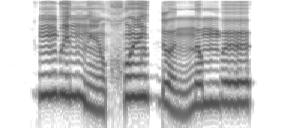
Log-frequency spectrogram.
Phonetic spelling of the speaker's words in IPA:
ŋʷ i˥ n ĩ˩ χʷ ĩ˥ l ɗ ɵ˩ n ə˥ m ø˥

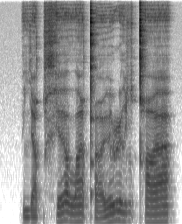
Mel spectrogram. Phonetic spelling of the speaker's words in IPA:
lʲ œ˨ q x e˧˥˧ lˠ i˦˨ qʼ øː˩˥ ɭ ɯ˦˥ ʎ qʰ a˦˥

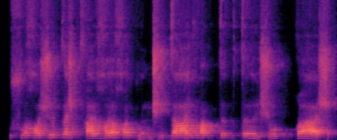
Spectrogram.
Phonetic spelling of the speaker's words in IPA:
sʷ e ʁ ɔ ʃ ə t̪ a ʃ t̪ʰ a i̯ ʁ əː χ œ tʷ œ n d͡ʒ i t aː ʎ lˠ a k t ə k t əː i̯ ʃ oː k qʷ aː ʃ

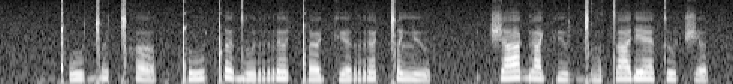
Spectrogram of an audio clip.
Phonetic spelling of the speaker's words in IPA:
ǃʼ u ɡ͡ǀ œ ǀʰ ʌ | ǃ u ǃ ə d u r ə ǃ œ kʲ ʌ r œ ǀ ə lʲ u | t͡ʃ a ɡ a kʲ u ɡ͡ǀ ʌ t a ɾʲ æ t u t͡ʃ ə

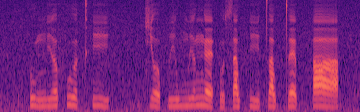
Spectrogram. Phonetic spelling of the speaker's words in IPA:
h u˥˨ ŋ i˧˥ ə̯ f u˥˨ ə̯ kʰ i˥˨ | t͡ɕ ɤː˧˩ p iː˧ w m i˧˥ ə̯ ŋ ɛː˩ ʔ u˧˩ s a˧˥ w k iː˩ t̪ a˥˨ w t̪ ɛː˥˨ p̚ h aː˥˨

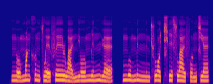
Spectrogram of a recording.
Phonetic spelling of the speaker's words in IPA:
n̪ o̰˨˩ ʊ̯ m ɑ˦ ŋ x ɤ˥˨ ŋ s w ḛ˨˩ ɪ̯ f e˦ ɪ̯ ɻ w a̰˨˩ ɪ̯ n̪ j o˨˦ ʊ̯ m i˨˦ n n̪ ɥ ɛ̰˨˩ | m u˥˨ m y˥˨ n n̪ y˩ n ʂ w ɔ˥˨ t͡ɕʰ i˥˨ s w a˥˨ ɪ̯ f ɤ˨˦ ŋ ɕ j ɛ˦

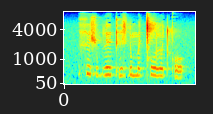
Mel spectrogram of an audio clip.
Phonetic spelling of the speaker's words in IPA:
x ɪ ʃ ʊ b l e kʼ i z ɗ ʊ m ɛ ǀʰ o l ʊ t kʼ o

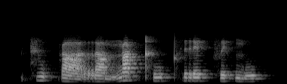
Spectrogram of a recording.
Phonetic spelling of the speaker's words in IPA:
t͡ɕ u˦˥ ʔ k aː˨˩ r a˨˩ m ŋ a˥˩ k̚ tʰ u˦˥ ʔ kʰ r e˥˩ k̚ f e˦˥ k̚ m u˦˥ k̚

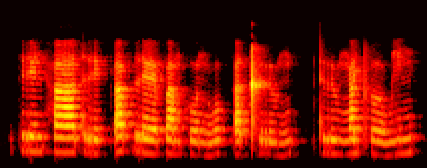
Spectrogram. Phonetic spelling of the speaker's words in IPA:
p r e˦˥ n h aː˦˥ t r e˨˩ k̚ ʔ a˥˩ p̚ r ɛː˨˩ p a˨˩ m k o˨˩ n w o˥˩ k̚ ʔ a˨˩ t̚ kʰ r ɯ˩˦ ŋ | t r ɯː˨˩ ŋ a˥˩ j pʰ ɤː˨˩ w i˦˥ n

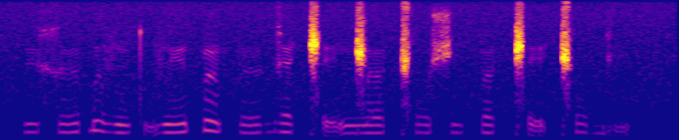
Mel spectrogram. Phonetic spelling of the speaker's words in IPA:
y x ø ɓ ə v ə̃ tʷ ḭ v ẽ p œ̃ p ø ɡ ɛ ǁ ḛ ŋ͡ǁ œ ǁ o ʃ i p œ ǁ ḛ ǁ o b ḭ

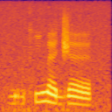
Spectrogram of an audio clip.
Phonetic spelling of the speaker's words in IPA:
b o b kʰ i w æ d͡ʒ æ

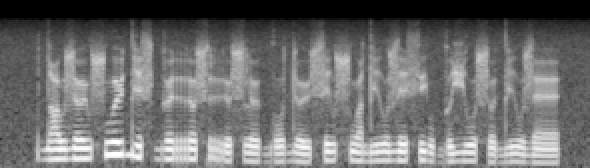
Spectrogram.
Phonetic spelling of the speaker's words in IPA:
d ɑ˦ u̯ z ø˦ y̯ sʷ ɛ˦ y̯ d i˧ s ɡ ø˦ r ɵ˦ s r ʉ˨ s l ø˨ ɡ o˨˦ d ø˨ y̯ s i˦ sʷ ɑ˦ d i˦ u̯ z i˦ s j u˨ ɡ ɵ˦ ʑ u˦˨ s ɵ˧ d i˦˨ u̯ z ɛ˧

